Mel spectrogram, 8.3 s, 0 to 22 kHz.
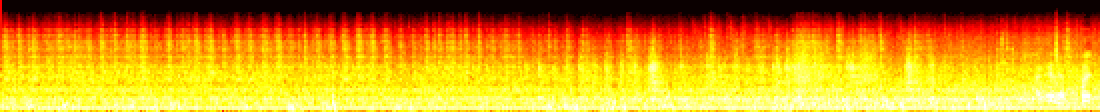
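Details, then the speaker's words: Vintage General Electric 3-speed reversible box fan, found discarded and once nearly seized, on high after years unused: steady low motor hum with faint uneven rattle as it spins up; dry motor bearings need oil. "let's just try it and see on high that it's gonna need some oil it needs some oil but we'll let it spin up"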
